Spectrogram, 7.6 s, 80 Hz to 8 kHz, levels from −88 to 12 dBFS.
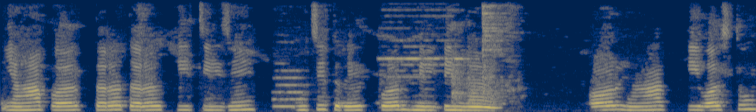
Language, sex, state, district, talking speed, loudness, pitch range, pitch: Hindi, female, Uttar Pradesh, Gorakhpur, 120 wpm, -16 LUFS, 255-275 Hz, 260 Hz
